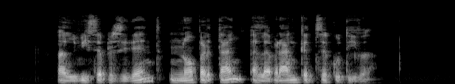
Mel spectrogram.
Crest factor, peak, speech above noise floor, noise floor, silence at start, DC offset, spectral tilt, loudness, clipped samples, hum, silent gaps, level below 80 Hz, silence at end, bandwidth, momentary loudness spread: 20 dB; -2 dBFS; 50 dB; -71 dBFS; 0.6 s; under 0.1%; -5 dB/octave; -22 LUFS; under 0.1%; none; none; -50 dBFS; 0.85 s; 11 kHz; 11 LU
